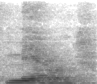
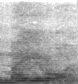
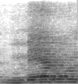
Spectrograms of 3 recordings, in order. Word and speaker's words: mayroon: you'll read this as meron but it it's not wrong to say Myron as well okay but it's just common meron is just commonly used as the pronunciation of this one so okay how about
